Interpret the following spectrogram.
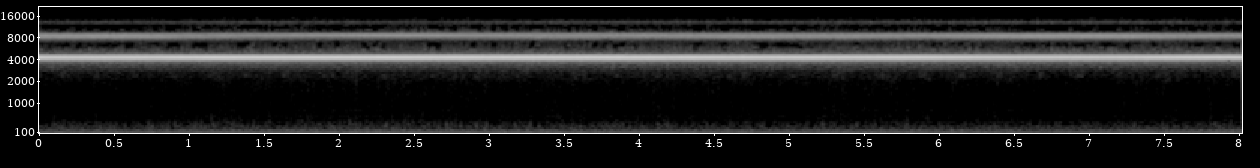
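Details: Steady high cricket trill, sustained and monotonous with no breaks, a thin ringing tone holding the same pitch, soft hum in the background.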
